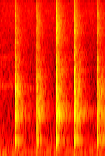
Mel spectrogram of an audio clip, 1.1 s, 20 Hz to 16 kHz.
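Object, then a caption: Metal keyboard back panel. Five taps on the heavy back panel of a new Kinesis Advantage 360 ergonomic keyboard, which is matte metal with a plastic-like feel. Each tap is a short, dull knock centered around 400 Hz that dies away almost instantly and doesn't ring like metal, though the panel is confirmed to be metal.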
